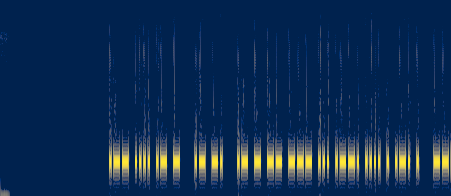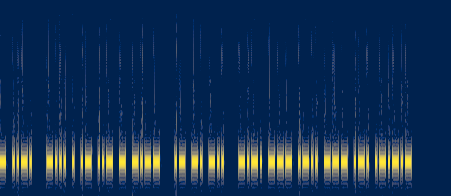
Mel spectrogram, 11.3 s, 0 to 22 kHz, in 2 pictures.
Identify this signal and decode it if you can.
Morse code, heard as a keyed tone, about 41 wpm, 700 Hz. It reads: WHAT AN ATMOSPHERE OF BEAUTY AND COLOR.
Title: Sentences from Top 1600 Words 45wpm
